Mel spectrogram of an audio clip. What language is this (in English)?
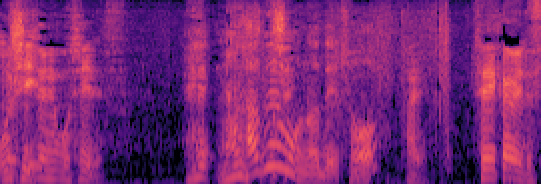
Japanese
